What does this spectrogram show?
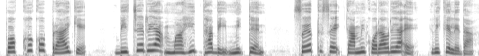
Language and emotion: Santali, neutral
